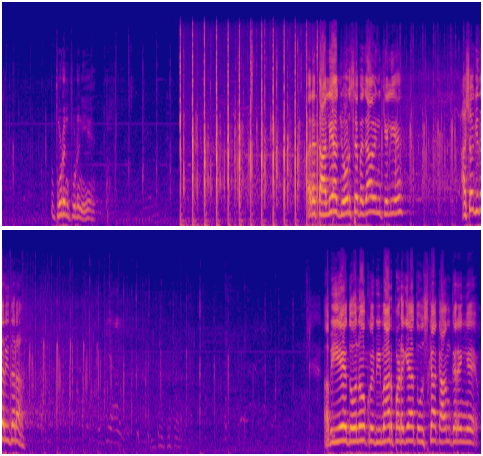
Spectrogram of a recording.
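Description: A man speaks loudly and forcefully through a microphone, amplified over loudspeakers.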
